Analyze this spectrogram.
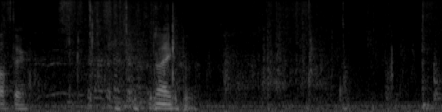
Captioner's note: laughs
